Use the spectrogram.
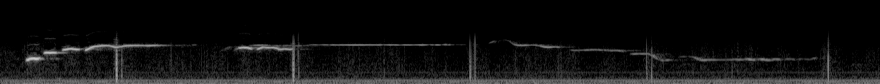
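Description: A boy whistles a slow, simple tune alone, a tune calling his gang together on a hot summer evening on Logan Street in Washington, D.C.: rising opening notes, then long held tones that slide gradually downward, over a low steady hum with faint clicks at regular intervals.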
